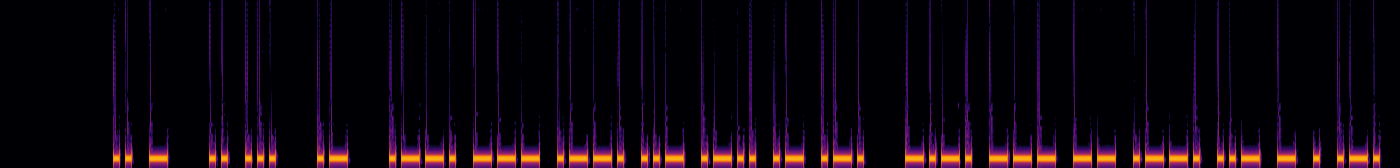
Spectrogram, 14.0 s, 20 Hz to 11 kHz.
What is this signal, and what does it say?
Morse code, heard as a keyed tone, about 20 wpm, 700 Hz. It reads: IT IS A POPULAR COMPUTER
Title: Sentences from Top 1000 Words - Review Part 6 - 20wpm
